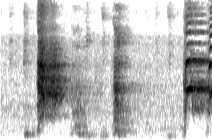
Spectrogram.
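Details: Golden retriever and shih tzu puppy at play with their mom in a playful dog fight: a few sharp, bright barks and yips, the last a high, ringing yelp, between quiet gaps and a woman's Marathi chatter.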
